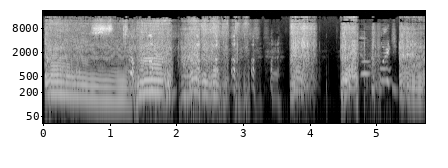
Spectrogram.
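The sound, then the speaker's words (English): A person vocally imitates a long, drawn-out fart of a horse called Bus, a low buzzing, sputtering voice that wavers in pitch and breaks into choppy bursts before trailing off. “Have you ever heard a horse fart?”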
